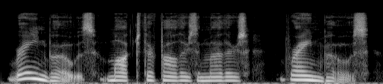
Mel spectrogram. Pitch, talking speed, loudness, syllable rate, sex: 185 Hz, 95 wpm, -16 LUFS, 3.7 syllables/s, female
